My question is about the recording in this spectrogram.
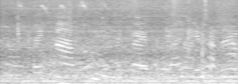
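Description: Background chatter of people talking over a steady low hum, with no single sound standing out.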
